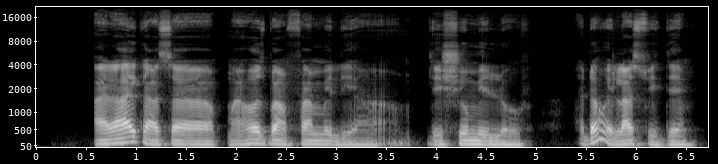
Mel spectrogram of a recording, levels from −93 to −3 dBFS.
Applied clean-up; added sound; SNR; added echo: none; none; none; none.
